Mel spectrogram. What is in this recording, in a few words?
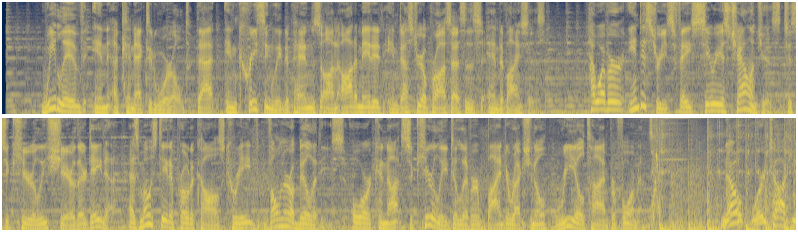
Corporate Narration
